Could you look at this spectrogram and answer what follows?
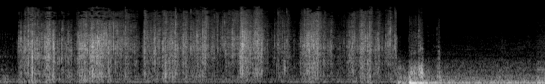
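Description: Plastic packaging crinkling and rustling as it is handled, for about four seconds. Then, suddenly, the steady low rumble of a car's cabin takes over.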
